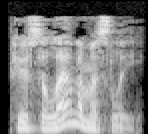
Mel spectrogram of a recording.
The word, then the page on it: pusillanimously: British English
